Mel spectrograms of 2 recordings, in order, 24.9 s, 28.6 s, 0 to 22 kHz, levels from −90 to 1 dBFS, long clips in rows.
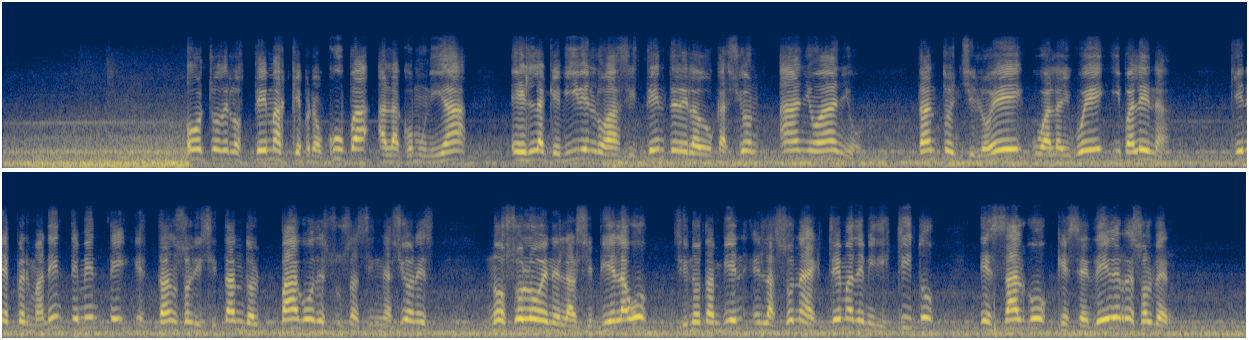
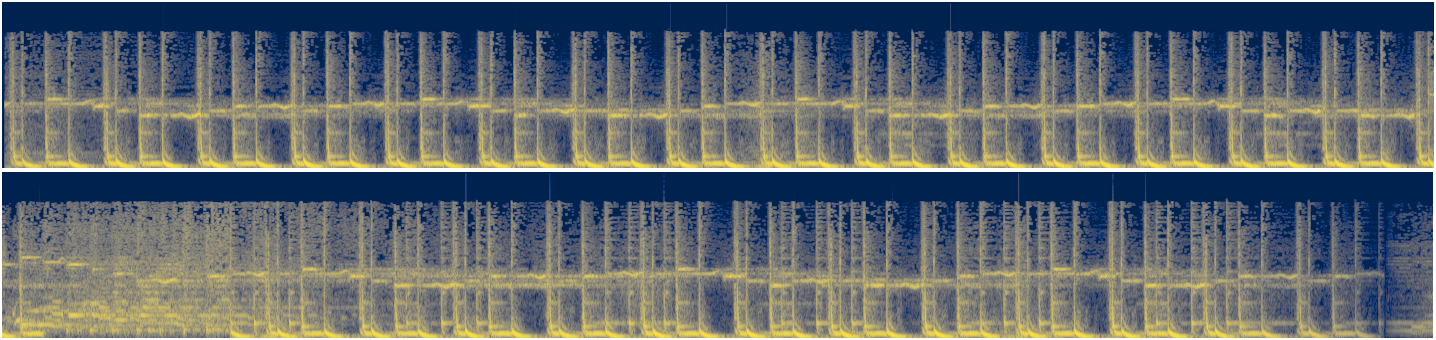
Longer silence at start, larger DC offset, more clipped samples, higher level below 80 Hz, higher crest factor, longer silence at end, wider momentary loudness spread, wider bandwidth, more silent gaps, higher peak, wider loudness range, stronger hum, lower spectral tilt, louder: about the same, 0 s vs 0.05 s; neither; neither; second, -38 dBFS vs -14 dBFS; first, 16 dB vs 8 dB; about the same, 0 s vs 0 s; first, 12 LU vs 2 LU; second, 8.4 kHz vs 11 kHz; neither; about the same, 0 dBFS vs 0 dBFS; about the same, 3 LU vs 1 LU; neither; about the same, -6.5 dB/octave vs -5.5 dB/octave; second, -17 LUFS vs -10 LUFS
